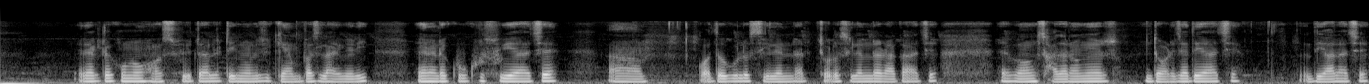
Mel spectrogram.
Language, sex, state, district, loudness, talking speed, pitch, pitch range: Bengali, male, West Bengal, North 24 Parganas, -16 LUFS, 100 wpm, 135 Hz, 125-140 Hz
